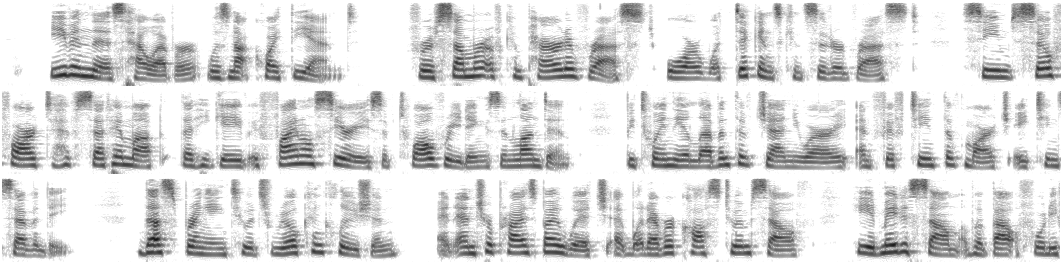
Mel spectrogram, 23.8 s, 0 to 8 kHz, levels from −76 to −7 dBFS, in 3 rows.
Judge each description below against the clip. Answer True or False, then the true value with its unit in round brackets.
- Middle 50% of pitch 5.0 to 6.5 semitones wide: False (3.9 semitones)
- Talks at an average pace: True (180 wpm)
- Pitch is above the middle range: True (200 Hz)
